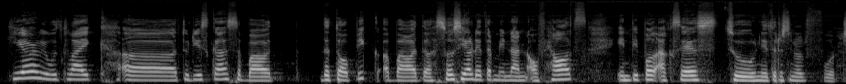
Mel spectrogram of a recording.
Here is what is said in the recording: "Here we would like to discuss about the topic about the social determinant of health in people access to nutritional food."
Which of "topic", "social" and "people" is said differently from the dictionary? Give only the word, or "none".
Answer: social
